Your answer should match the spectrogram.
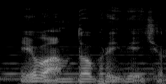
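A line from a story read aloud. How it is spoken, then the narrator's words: Muffled deep bass. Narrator (Russian): глухо пробасил полицейский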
